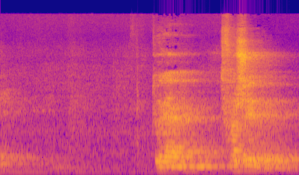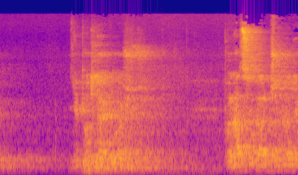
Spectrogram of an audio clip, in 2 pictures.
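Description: A man speaks calmly through a microphone, echoing in a large hall.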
